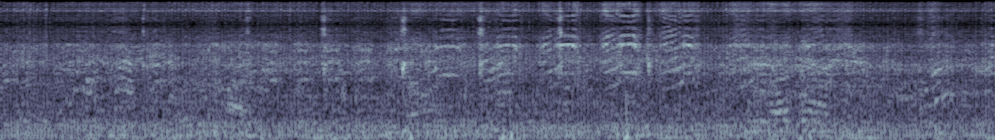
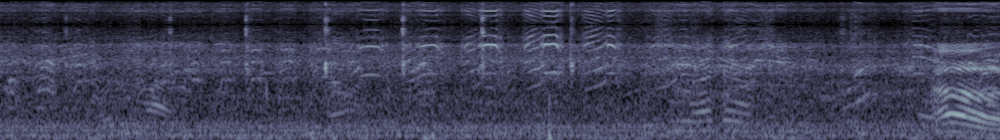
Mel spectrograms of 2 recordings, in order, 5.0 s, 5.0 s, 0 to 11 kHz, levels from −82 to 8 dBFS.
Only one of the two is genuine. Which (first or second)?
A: second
